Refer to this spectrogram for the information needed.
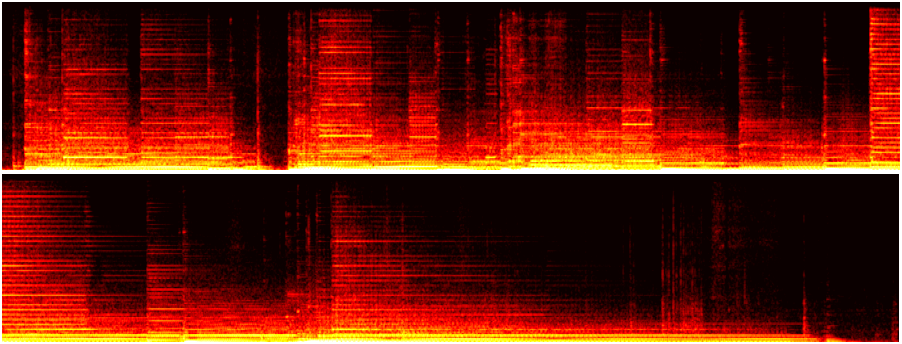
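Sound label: Funk Guitar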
